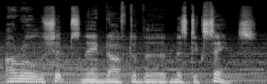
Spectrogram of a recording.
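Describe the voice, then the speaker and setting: In an audio drama, an actor plays a witty male chamberlain, a playful, teasing courtier who laughs often and sounds wry. His voice is lowish, at a moderate pace, close to everyday speech, and heard over music.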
